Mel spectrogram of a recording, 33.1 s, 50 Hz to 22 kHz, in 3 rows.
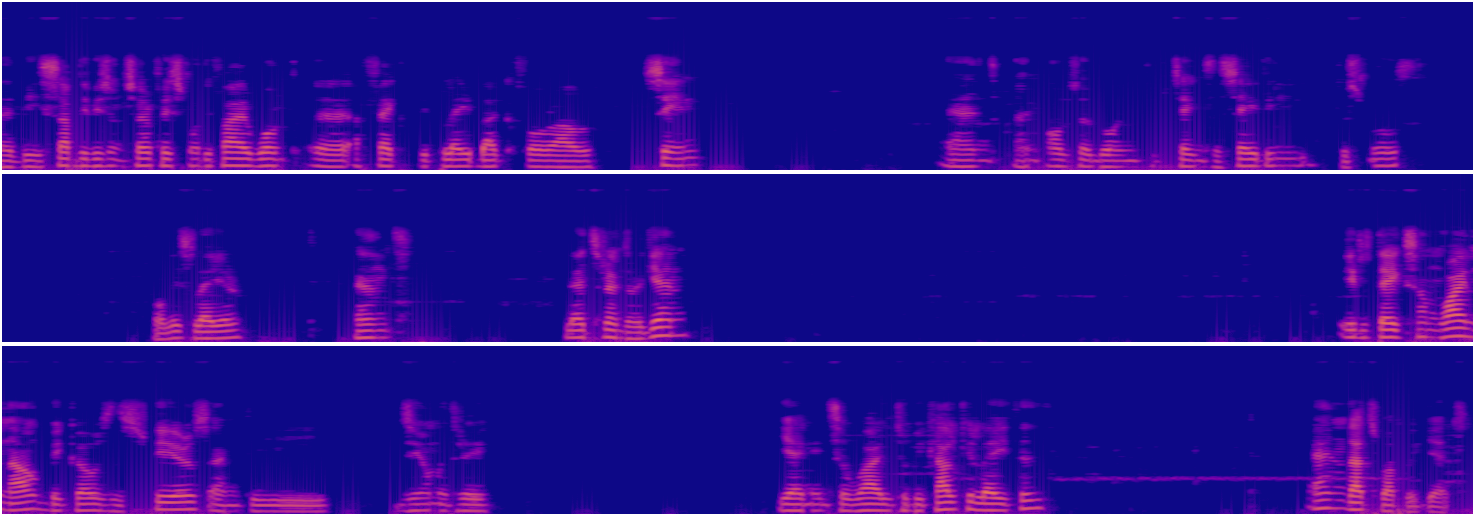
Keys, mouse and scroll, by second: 10.2 click, 14.1 click, 15.6 click.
